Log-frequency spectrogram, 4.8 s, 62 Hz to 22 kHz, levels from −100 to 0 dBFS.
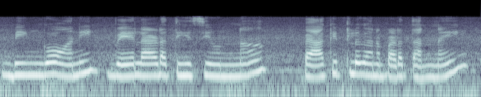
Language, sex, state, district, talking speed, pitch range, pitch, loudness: Telugu, female, Telangana, Mahabubabad, 75 wpm, 225-250 Hz, 235 Hz, -12 LUFS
